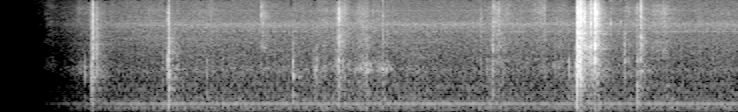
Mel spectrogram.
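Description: Light plastic clicks and taps of a small calculator's plastic case being handled as its back cover is lifted off, starting after about half a second of dead silence; the loudest is a quick double click about four seconds in. A faint steady hum lies underneath.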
